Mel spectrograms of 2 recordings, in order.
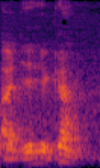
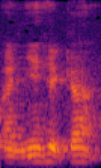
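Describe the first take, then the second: First: The prefix uses an oral 'y' sound. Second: The prefix uses a nasal 'ñ' sound. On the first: The speaker calls it right. "digo ayejeca" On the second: The speaker calls it wrong. "no puedo decir tampoco añejeca"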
